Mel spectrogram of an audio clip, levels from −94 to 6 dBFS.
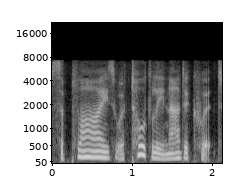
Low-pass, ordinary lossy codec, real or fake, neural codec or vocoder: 7.2 kHz; MP3, 48 kbps; fake; codec, 16 kHz in and 24 kHz out, 1 kbps, XY-Tokenizer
